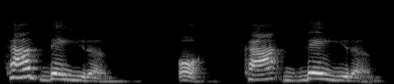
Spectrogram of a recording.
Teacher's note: com a letra com som bem forte que é o e uma semivogal ou seja uma vogal com um som mais fraco que é o i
